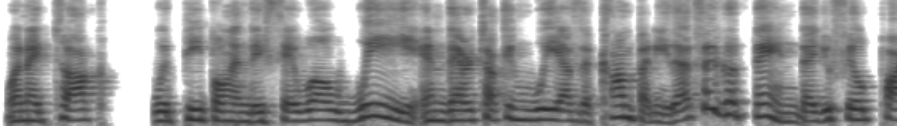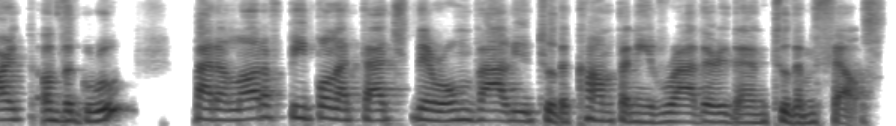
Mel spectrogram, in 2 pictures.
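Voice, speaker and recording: Woman ceo from venezuela, lowish voice, earnest podcast guest talking business. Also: moderate pace, a bit bright. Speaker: telecom company CEO, guest. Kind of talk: podcast interview.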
